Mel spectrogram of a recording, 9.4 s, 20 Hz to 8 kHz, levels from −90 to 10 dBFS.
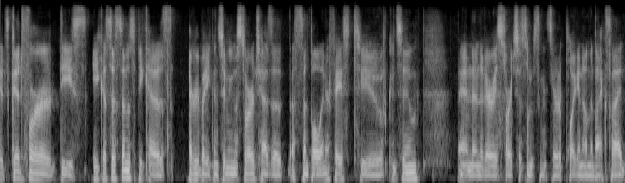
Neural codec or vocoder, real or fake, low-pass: codec, 16 kHz, 4 kbps, X-Codec, HuBERT features, trained on general audio; fake; 7.2 kHz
